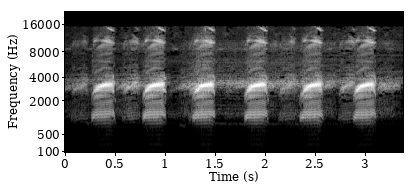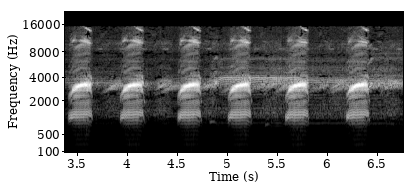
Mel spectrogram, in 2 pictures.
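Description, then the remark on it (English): A squirrel tree frog calls over and over, about a dozen loud, raspy, scolding bursts in a steady quick rhythm, clear with no voices. “The call of this frog is very much like the scolding sound that a squirrel makes when it sees a blue jay or is on the attack.”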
